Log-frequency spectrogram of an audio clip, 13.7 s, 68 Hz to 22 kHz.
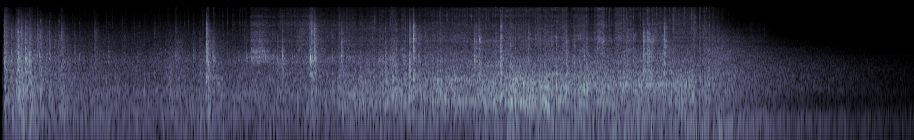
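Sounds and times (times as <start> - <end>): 
go kart garage door closing: 0.1 - 10.8.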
